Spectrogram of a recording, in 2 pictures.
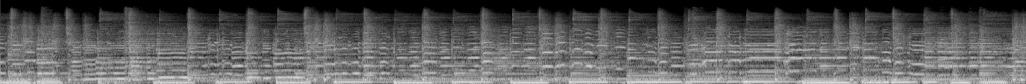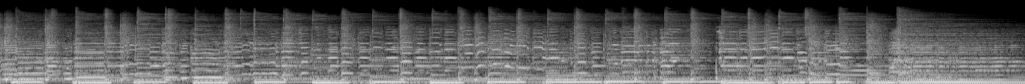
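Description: Fiddle playing a folk tune over a steady drum-kit beat, with bass guitar, electric guitar and keyboard backing. The band ends the piece on a held final chord about a second before the end.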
